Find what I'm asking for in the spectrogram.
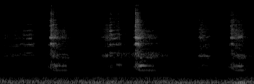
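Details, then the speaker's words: Toyota RAV4 2GR-FE V6, 2010 (also called 2012), 93,000 miles, cold engine, heard by stethoscope on the belt tensioner: sharp high chirps and scraping about every half second, traced to the tensioner center, a worn tensioner assembly. "Aha and this is where it's coming from I can clearly hear right here in that Center I hear that scraping"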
